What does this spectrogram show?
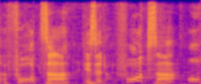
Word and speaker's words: Forza: pronounce Forza is it Forza or Forza well it's the Italian word for force and Italians usually pronounce the letter Zed similar to a TS sound in English uh for example Pizza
